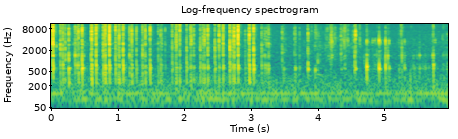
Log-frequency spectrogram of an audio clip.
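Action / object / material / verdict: tap / plastic spray bottle / plastic / none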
